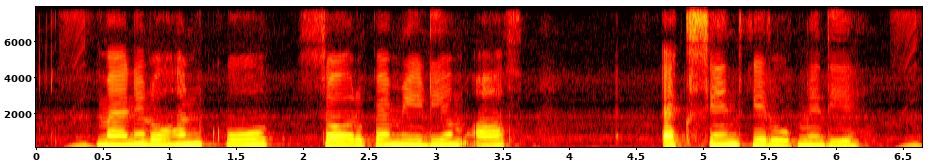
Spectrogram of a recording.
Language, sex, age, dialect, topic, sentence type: Hindi, female, 18-24, Marwari Dhudhari, banking, statement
